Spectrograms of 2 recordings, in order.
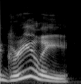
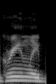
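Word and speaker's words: Greeley: original plan it is gy although it is spelled with a y m g gy not Greenley but it is gy MHM gy is the right answer yeah gy Colorado next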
